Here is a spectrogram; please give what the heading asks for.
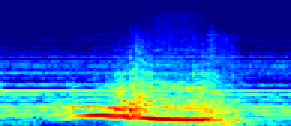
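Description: A lion lets out a single deep, throaty roar, rising briefly before sliding down into a low rumble. Soft background music with steady tones plays underneath.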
